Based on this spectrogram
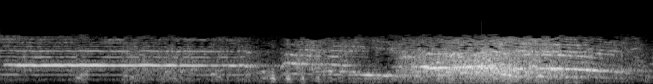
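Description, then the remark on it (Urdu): A crowd chants slogans in loud, sustained unison, then the voices swell into a louder, rougher roar of many people shouting together before easing slightly at the end. “آپ جتنے نعرے لگائیں گے اتنے ہی میرا وقت کم ہوتا چلا جائے گا.”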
